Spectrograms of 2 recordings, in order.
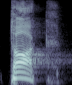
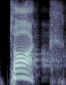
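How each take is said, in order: The two takes are said the same way.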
